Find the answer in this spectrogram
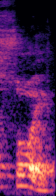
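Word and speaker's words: ζωή: La palabra vida en el griego es zoe, así como suena con Z-O-E, acento en zoe.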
